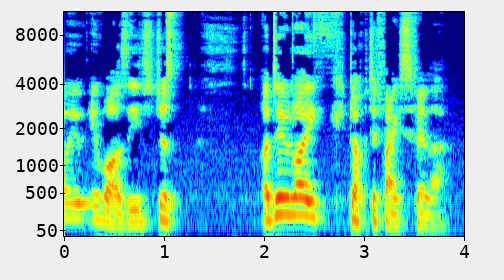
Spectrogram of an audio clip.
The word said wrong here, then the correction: Facilier: I can't pronounce his name. – Facilier. – Facefiller. – Facilier. – Shadow Man. – At least try. Facilier.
